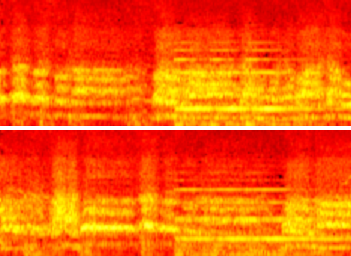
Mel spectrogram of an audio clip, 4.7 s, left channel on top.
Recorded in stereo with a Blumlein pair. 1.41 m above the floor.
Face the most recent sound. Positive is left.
turn(degrees=15)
